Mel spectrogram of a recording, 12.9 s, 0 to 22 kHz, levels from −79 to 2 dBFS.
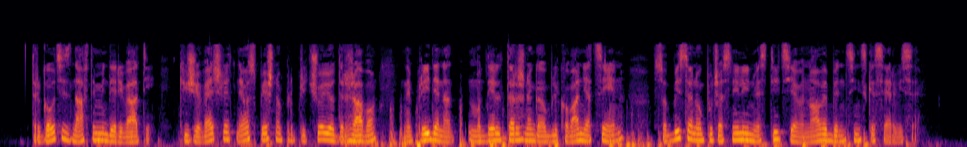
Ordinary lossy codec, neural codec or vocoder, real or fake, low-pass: AAC, 32 kbps; none; real; 7.2 kHz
